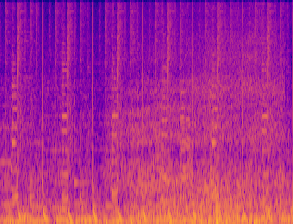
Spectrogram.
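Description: Mediterranean Sea waves at Belek, Turkey, wash in continuously, a full, rushing surf roar with repeated breaking swells, fairly loud and close, no voices.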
